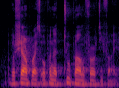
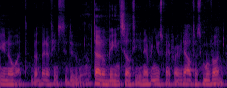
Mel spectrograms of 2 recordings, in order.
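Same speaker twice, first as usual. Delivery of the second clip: soft, fast, fed-up muttering; a quiet tired aside to yourself; weary inner voice; 2 semitones lower, 10 dB quieter than usual. Retold or imitated. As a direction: say it under your breath, worn out. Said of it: "very tempted to just say".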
